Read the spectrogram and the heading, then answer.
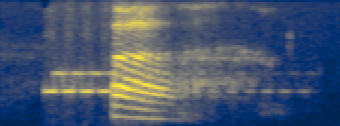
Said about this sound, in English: it's been a long time since my phone is ringing in here.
